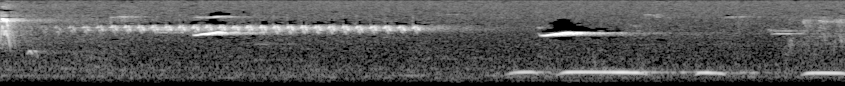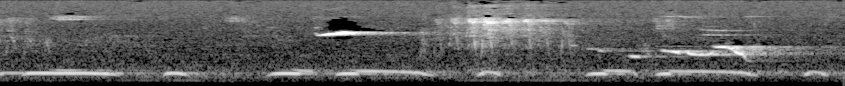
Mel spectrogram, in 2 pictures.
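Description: Morning birdsong: high chirps and a rapid trill near the start, then a long run of short, low hooting calls, about two or three a second, with more high chirps over them.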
